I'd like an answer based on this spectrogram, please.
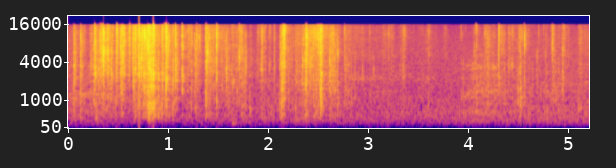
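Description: Trading-card booster pack wrapper crinkling as it is handled and torn open, loudest in the first two and a half seconds and then dying down to light rustling.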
